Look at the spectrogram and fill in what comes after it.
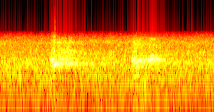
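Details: Two little black puppies playing outside a shop; two short, sharp yelping cries about three-quarters of a second apart, each quickly fading, over a steady background hiss.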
